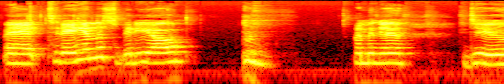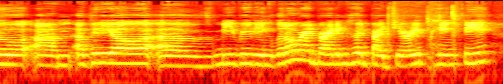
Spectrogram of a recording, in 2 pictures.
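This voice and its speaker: A woman's voice: on the high side, fairly even intonation, takes it slowly, a bit bright. A woman with a scratchy voice hosting her channel and reading a fairytale aloud, with chatty, apologetic asides. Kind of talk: storybook read-aloud.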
